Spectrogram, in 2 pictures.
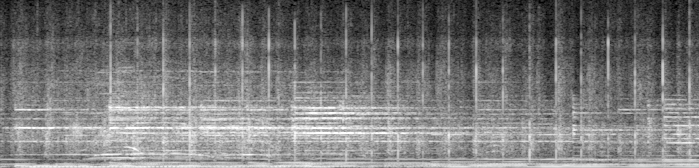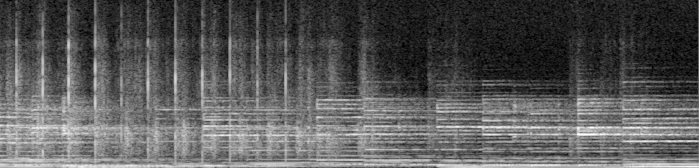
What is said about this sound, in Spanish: Dale un aplauso, pero un aplauso grande.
